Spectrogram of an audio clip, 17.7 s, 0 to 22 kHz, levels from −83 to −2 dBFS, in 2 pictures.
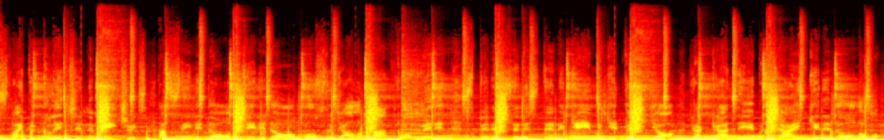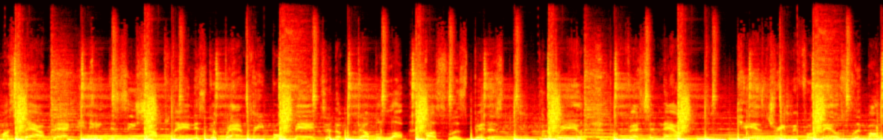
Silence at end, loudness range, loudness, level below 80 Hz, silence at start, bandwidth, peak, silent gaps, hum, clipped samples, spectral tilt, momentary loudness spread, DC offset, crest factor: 0 s; 1 LU; -12 LUFS; -12 dBFS; 0 s; 19.5 kHz; 0 dBFS; none; none; under 0.1%; -4.5 dB/octave; 5 LU; under 0.1%; 10 dB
